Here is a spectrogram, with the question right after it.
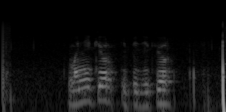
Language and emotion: Russian, neutral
